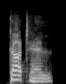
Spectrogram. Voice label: "cartel", Indian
